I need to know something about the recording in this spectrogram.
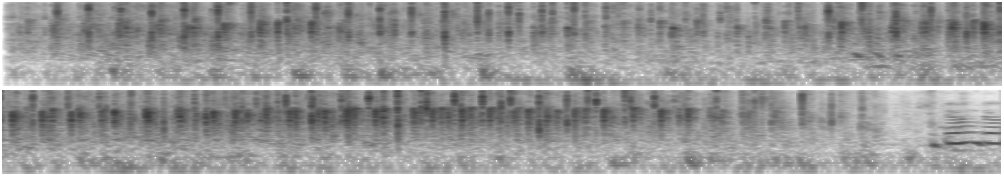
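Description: Audience applause in a cinema hall: many hands clapping together to welcome guests onto the stage. The clapping stops abruptly just before the end.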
